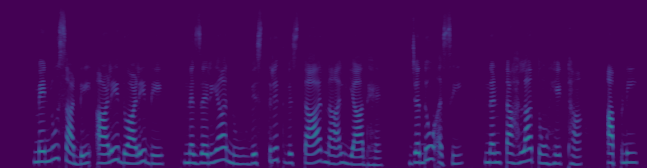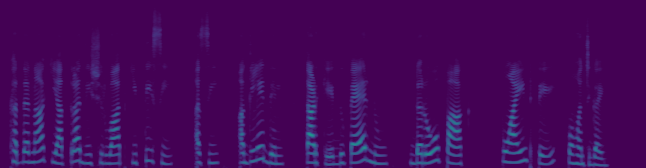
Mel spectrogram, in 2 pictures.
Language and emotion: Punjabi, neutral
